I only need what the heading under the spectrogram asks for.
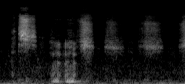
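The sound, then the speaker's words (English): A voice acts out a sharp, breathy gasp, followed by a few more airy intakes of breath and a brief murmur, a performed startled reaction. “Lets out a gasp, and like, she's just got things in her hands, like hairbrushes and pieces of clothing, a purse.”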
